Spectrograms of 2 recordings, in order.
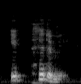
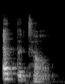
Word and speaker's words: epitome: By the way, it is pronounced epitome, not epitome, for the gazillion people that drove me crazy reading this. I love you all, but it is epitome.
